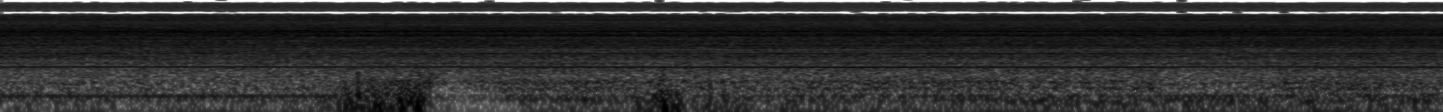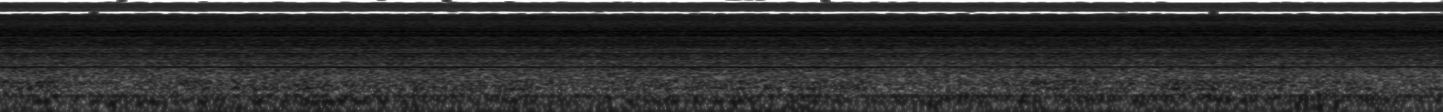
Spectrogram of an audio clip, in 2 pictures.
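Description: Metal lathe running steadily with a high motor whine, while abrasive paper is held against the spinning brass-and-steel part, giving a continuous hissing rub.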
